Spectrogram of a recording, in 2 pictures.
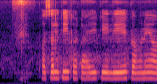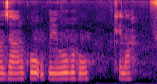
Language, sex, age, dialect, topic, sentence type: Bhojpuri, female, 25-30, Western, agriculture, question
